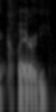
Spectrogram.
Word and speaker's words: Clardy: You can follow me on Twitter, as mentioned, at Troy Clarity. Last name is spelled C-L-A-R-D-Y.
